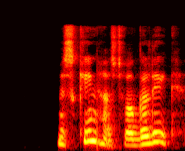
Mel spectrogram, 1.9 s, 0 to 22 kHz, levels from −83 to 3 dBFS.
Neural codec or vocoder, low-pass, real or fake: autoencoder, 48 kHz, 128 numbers a frame, DAC-VAE, trained on Japanese speech; 10.8 kHz; fake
